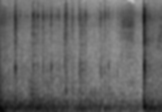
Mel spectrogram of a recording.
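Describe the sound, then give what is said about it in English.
Keystrokes on a computer keyboard as someone types help() into a REPL: a quiet run of soft clicking taps, ending with one sharper, louder key press. “So we can just type help parentheses in the REPL. So if we do that,”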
